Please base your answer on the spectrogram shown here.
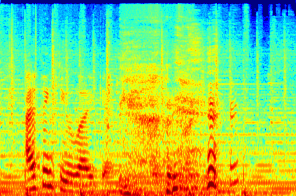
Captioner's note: laughs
